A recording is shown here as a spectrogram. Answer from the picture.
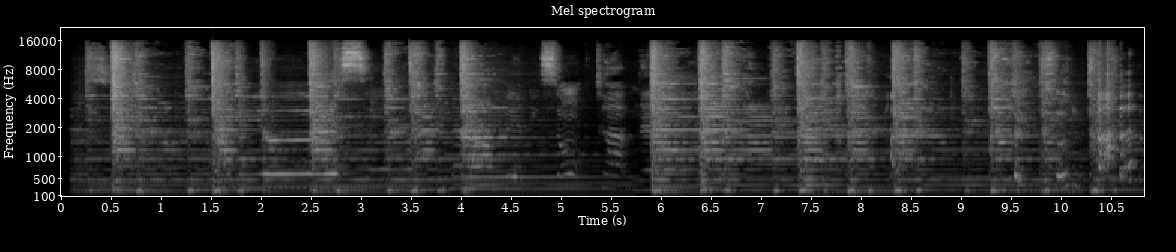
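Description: Steel-string acoustic guitar strummed in a steady rhythm of chords, with a short break a little past halfway before the strumming picks up again.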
